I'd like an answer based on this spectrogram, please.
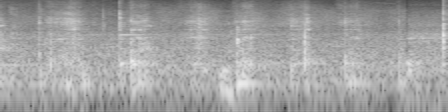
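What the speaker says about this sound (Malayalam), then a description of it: "ആ റവ ഒന്ന് ഇളക്കി കൊടുത്ത് ഒരു മിനിറ്റ് ഇത്രയും മതി" Scraping and stirring semolina in a pan for mango laddu, a spoon rasping against the bottom in short irregular strokes, close by with no talking.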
